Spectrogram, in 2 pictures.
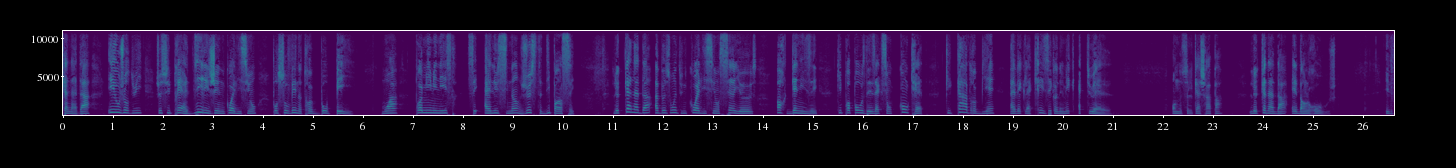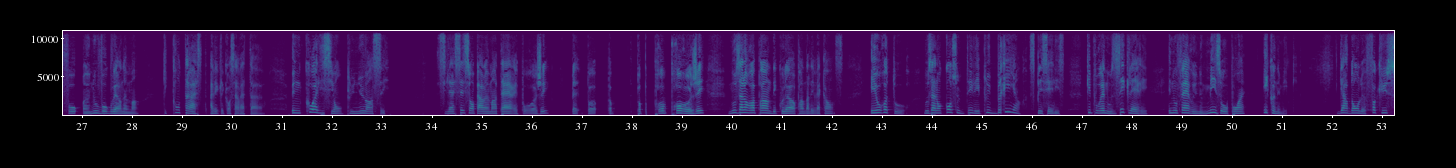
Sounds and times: Speech: 0.0 - 5.8, 6.4 - 10.3, 11.0 - 21.0, 22.2 - 23.2, 23.8 - 25.5, 26.4 - 33.2, 34.2 - 42.2, 42.8 - 51.2, 52.1 - 53.2.

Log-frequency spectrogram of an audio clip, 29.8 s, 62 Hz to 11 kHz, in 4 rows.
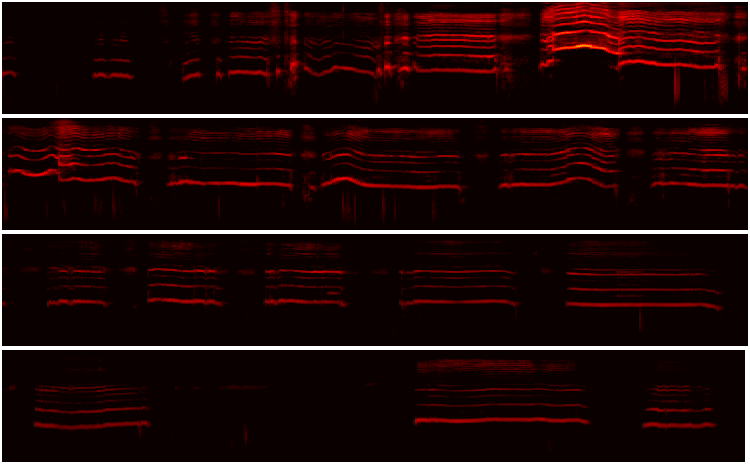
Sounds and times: Baby cry, infant cry: 1.0 - 22.1.

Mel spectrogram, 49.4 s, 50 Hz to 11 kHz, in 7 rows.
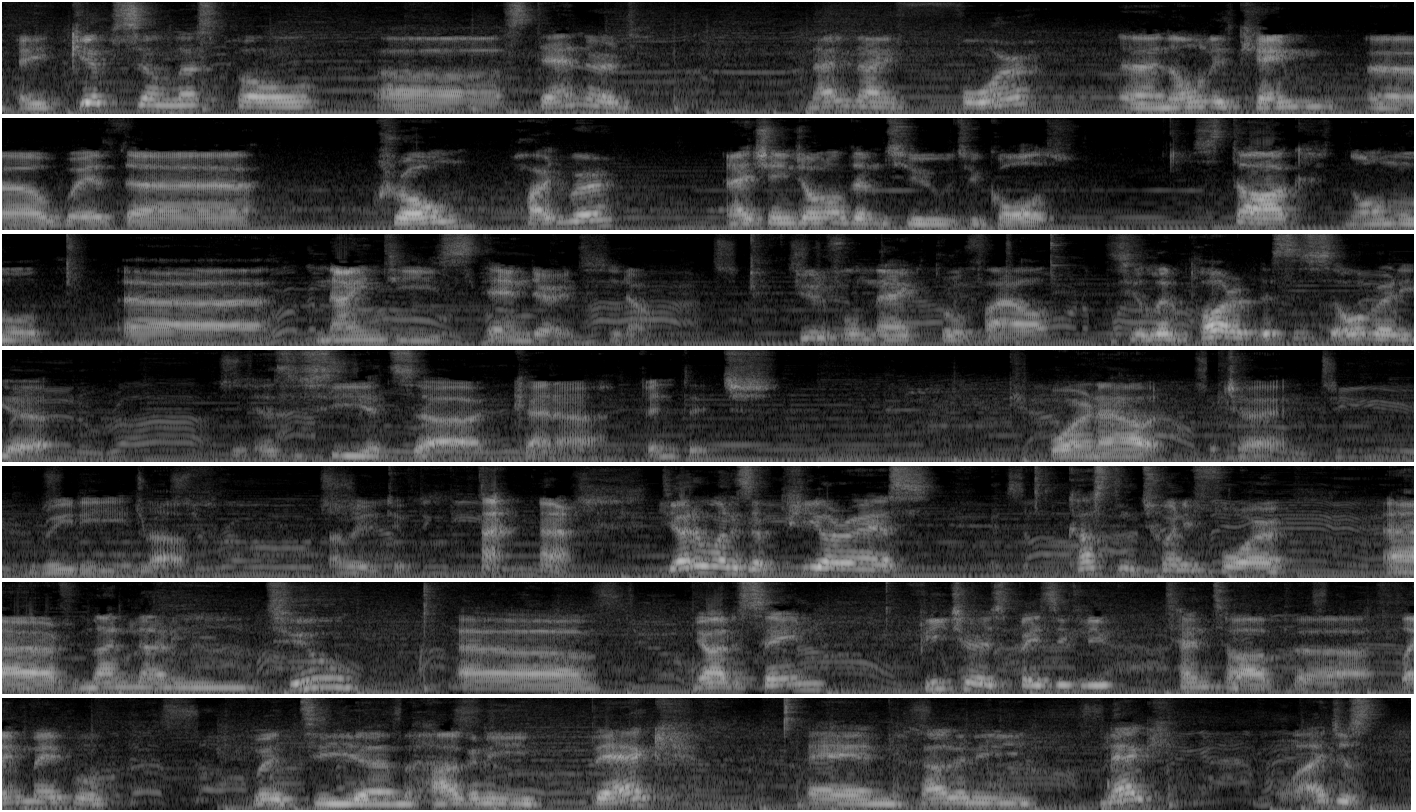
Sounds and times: Speech: 0.0 - 3.2, 4.0 - 8.4, 9.0 - 21.7, 22.3 - 25.1, 26.2 - 49.3
Music: 0.0 - 49.4.

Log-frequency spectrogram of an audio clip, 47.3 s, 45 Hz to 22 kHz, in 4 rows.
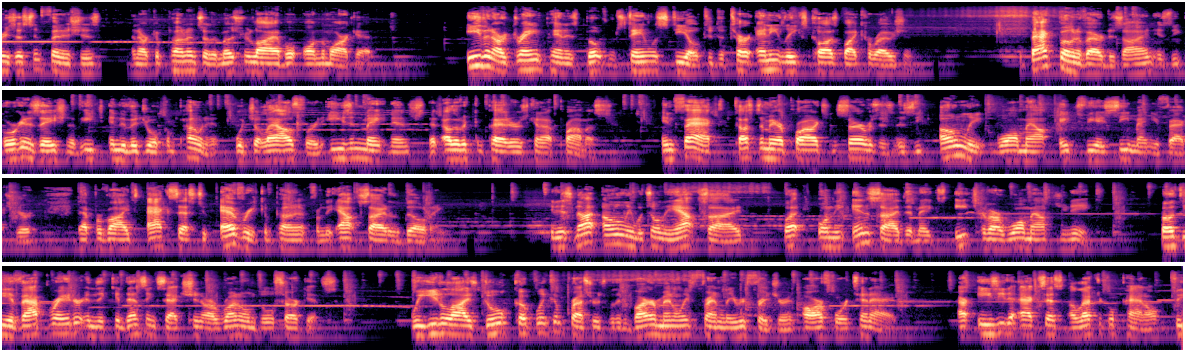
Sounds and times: Speech: 0.0 - 3.7, 4.7 - 9.1, 10.2 - 28.1, 29.2 - 34.6, 35.3 - 38.9, 39.6 - 44.5, 45.1 - 47.3.

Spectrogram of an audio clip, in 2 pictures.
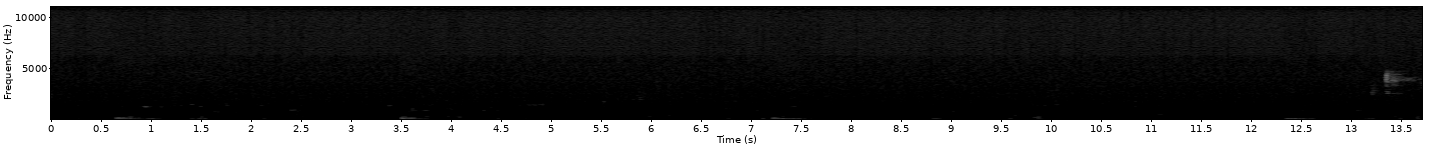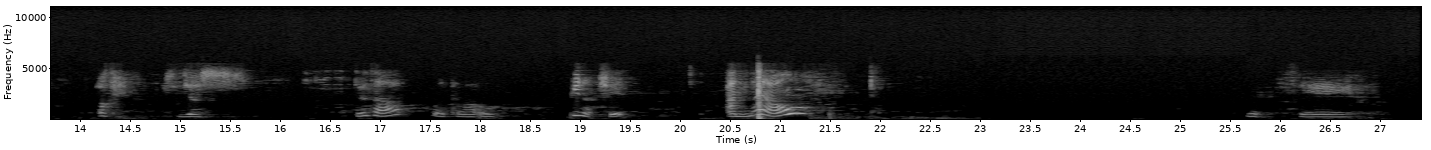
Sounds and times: Speech: 14.2 - 15.7, 16.8 - 18.2, 19.0 - 19.6, 20.5 - 21.4, 25.7 - 26.9.

